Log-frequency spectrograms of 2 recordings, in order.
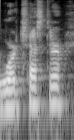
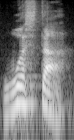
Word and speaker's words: Worcester: and can somebody name another city again folks pronounce worcester for all the international students it's not worchester it's worcester all right what's the latitude 2626 negative eight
